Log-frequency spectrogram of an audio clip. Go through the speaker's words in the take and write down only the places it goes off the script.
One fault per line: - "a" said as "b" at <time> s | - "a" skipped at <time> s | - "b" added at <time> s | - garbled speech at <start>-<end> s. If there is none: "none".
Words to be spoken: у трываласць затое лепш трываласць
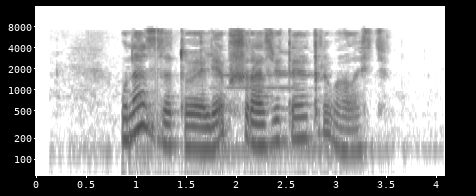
- "трываласць" said as "нас" at 1.0 s
- "развітая" added at 2.2 s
